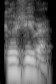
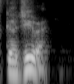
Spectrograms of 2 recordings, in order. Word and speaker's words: Gojira: And I believe it is pronounced Gojira. – I'm yeah, not just doing like a Godzilla. – Just like the Japanese thing. Name of Godzilla. Yes. – Yes. It's Gojira.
